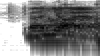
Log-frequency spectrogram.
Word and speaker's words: Bagnaia: Let me pronounce this right. – Oh gosh, Francesco. – Yes. – Bagnani. – Bagnaia. – I'll tell you what. Well done on the first name.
